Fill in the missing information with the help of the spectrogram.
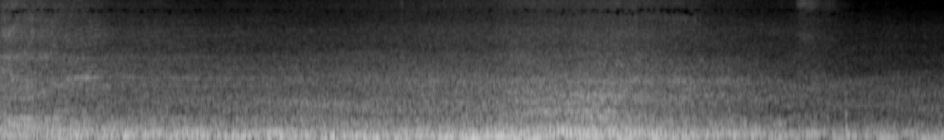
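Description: Road traffic noise: a steady low rumble that swells around the middle and eases off near the end.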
